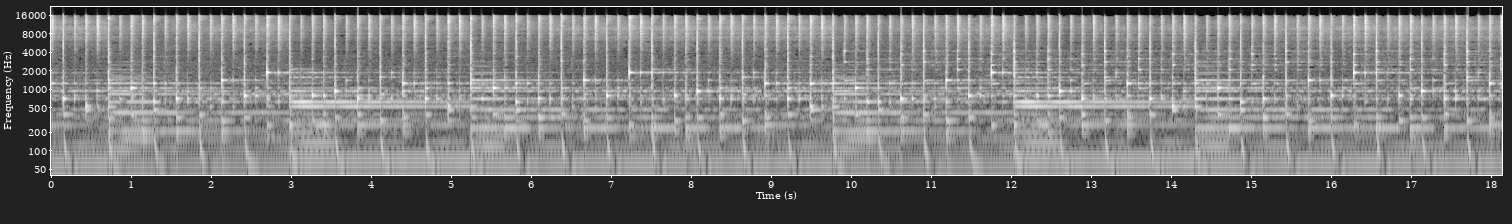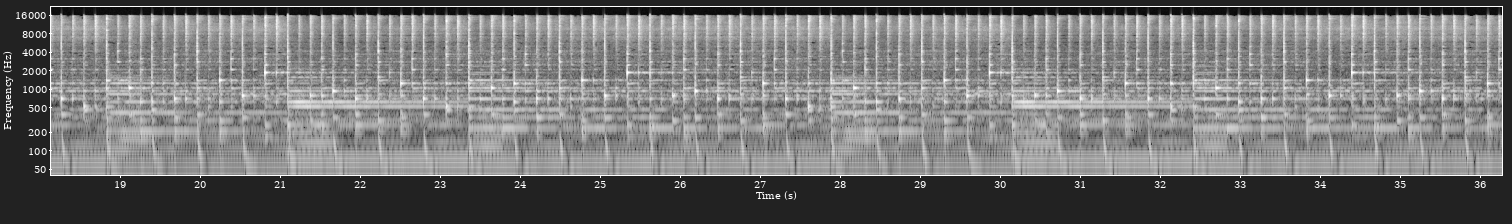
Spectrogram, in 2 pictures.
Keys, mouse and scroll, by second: 0.0 click, 0.7-2.0 drag, 3.8 click, 5.5 alt+shift+middle click, 5.9 click, 7.0-10.0 drag, 11.7 Tab, 12.9 ctrl+alt+middle click, 15.1 alt+middle click, 17.2 alt+shift+middle click, 18.2 alt+middle click, 18.9-20.5 drag, 21.2 click, 22.2 click, 23.1 click, 24.4 click, 25.6-27.7 drag, 29.0 alt+middle click, 29.6 click, 30.8 click, 31.6 alt+shift+middle click, 32.1 click, 32.4 alt+shift+middle click, 33.7 alt+shift+middle drag, 34.4-35.6 alt+middle drag.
